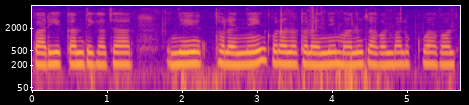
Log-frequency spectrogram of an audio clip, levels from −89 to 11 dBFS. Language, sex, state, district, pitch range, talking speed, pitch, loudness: Chakma, female, Tripura, Dhalai, 220-225 Hz, 125 wpm, 225 Hz, -14 LUFS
